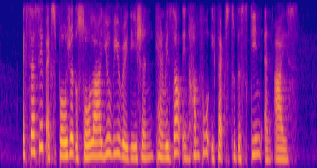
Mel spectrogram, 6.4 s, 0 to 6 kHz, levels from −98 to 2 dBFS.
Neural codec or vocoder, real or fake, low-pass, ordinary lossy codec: none; real; 5.4 kHz; Opus, 32 kbps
